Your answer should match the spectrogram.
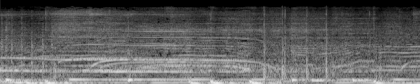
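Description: Live pop music played loud through a concert PA, with held and gliding tones over a steady bass line.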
